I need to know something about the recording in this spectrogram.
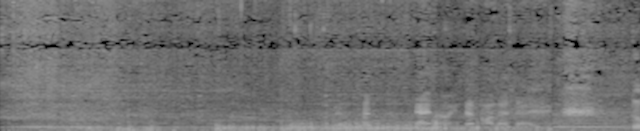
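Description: Steady low rumble of a small two-wheeler engine running while riding along a road, with wind on the microphone.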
